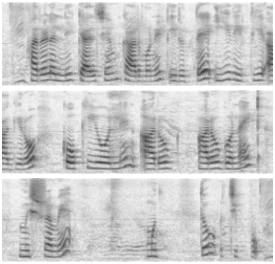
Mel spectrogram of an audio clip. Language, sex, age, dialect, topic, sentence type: Kannada, female, 18-24, Mysore Kannada, agriculture, statement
